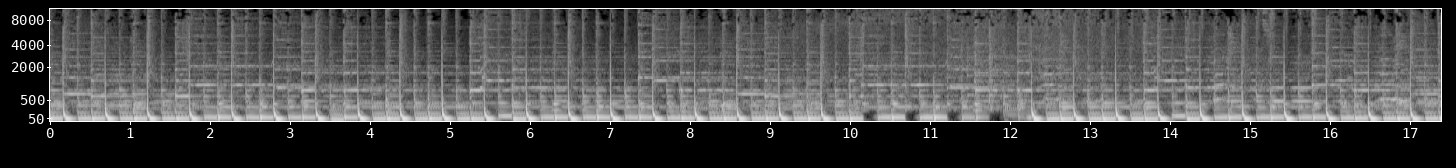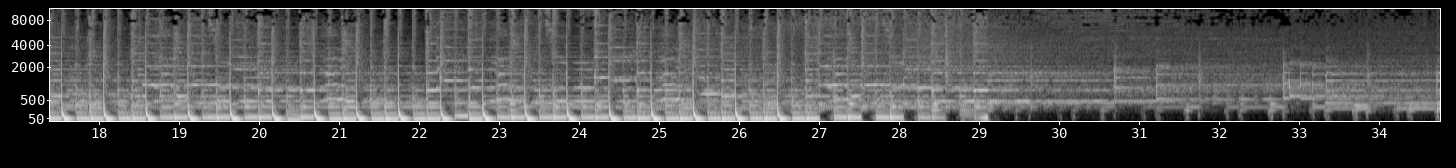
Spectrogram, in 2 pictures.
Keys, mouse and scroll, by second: 0.0 click, 0.2 scroll down 2, 0.5 shift+middle click, 0.6-1.5 scroll up 2, 1.5-3.3 drag, 4.9 click, 9.0 click, 9.5 middle click, 10.1 s, 10.8 middle click, 11.5 KP_7, 12.0 g, 14.4 click, 14.8 middle click, 15.1 KP_3, 16.3 r, 17.6 g, 19.3 middle click, 20.0 scroll down 2, 20.1 KP_7, 20.6 shift+middle click, 21.2 shift+a, 21.6 middle click, 21.9 middle click, 22.5 scroll up 1, 22.6 middle click, 22.9 click, 23.5 shift+middle click, 23.8 scroll up 3, 24.1 middle click, 24.7-25.2 scroll up 1, 25.2 click, 26.0 scroll down 1, 26.1 middle click, 26.5 click, 27.3 scroll down 2, 27.3-28.6 middle drag, 28.6-29.8 drag, 29.9 click, 30.5 KP_0, 30.9 KP_0, 31.5 click, 32.1 KP_0, 33.1 scroll down 3, 33.4 middle click, 33.5-34.2 scroll up 5, 34.2 s.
